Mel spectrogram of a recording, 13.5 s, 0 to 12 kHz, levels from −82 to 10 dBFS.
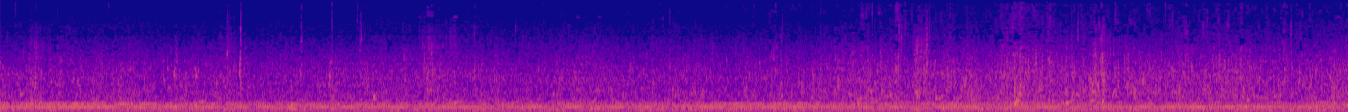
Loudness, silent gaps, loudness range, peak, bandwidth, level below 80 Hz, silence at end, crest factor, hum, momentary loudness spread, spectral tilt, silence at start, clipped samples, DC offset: -34 LUFS; none; 2 LU; -16 dBFS; 11.5 kHz; -46 dBFS; 0 s; 18 dB; none; 3 LU; -7.5 dB/octave; 0 s; under 0.1%; under 0.1%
